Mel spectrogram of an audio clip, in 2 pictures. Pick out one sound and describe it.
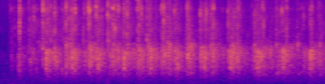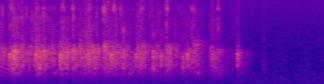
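An audience applauds loudly, then the clapping dies away.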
